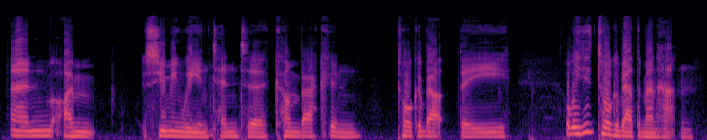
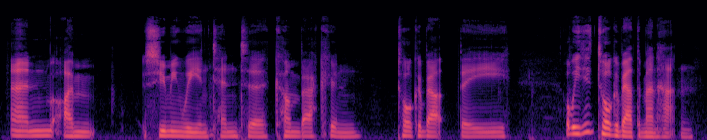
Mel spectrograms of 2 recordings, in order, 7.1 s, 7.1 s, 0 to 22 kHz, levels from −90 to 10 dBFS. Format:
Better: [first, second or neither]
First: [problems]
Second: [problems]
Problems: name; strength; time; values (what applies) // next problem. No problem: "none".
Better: second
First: distortion; slight; 10 dB below the speech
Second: none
